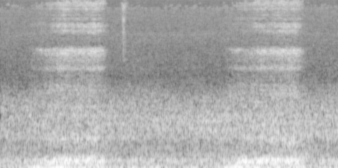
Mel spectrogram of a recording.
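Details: Someone sleeping some distance behind a medical student studying, recorded as a study-with-me: two low, rough snores over steady room noise; snoring.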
